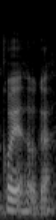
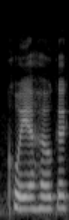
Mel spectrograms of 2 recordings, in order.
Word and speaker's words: Cuyahoga: How do you say this? – I think it's Cuyahoga. – Cuyahoga County,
